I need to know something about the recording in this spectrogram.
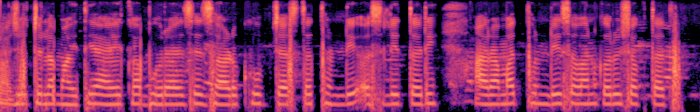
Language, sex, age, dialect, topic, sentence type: Marathi, female, 31-35, Northern Konkan, agriculture, statement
